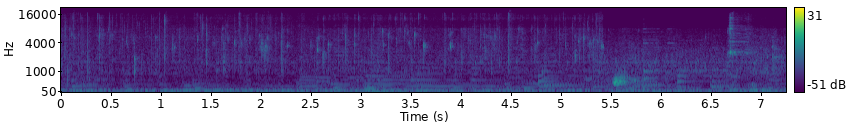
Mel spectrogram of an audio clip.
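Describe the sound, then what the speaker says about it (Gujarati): Samosas filled with suran (elephant foot yam) deep fry in oil over a medium-to-high flame, making a continuous soft crackling sizzle with a few brief pops near the end and no talking. "ગોલ્ડન બ્રાઉન થાય ત્યાં સુધી આપણે ફ્રાય કરીશું ગેસ મીડિયમ ટુ ફાસ્ટ રાખીશું"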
